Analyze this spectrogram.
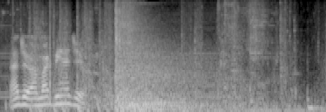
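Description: Glass shatters loudly with a ringing echo.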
